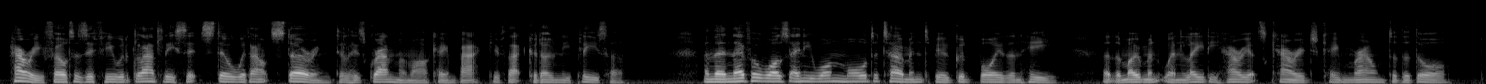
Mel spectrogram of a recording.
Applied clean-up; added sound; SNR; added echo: none; none; none; none.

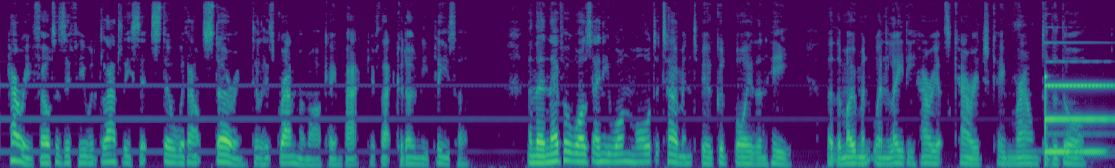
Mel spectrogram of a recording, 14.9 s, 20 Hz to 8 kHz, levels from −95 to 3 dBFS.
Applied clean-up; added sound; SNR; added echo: classical method spectral subtraction.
